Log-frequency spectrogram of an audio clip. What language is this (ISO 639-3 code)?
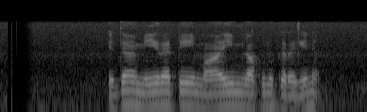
sin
